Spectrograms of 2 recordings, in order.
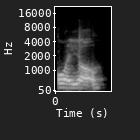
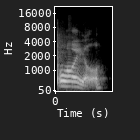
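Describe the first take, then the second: First: OIL as oy-UL, second syllable stressed; deliberately misstress oil on the UL; oil drawn out as oy-UL; wrong-way stress. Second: OIL as OY-ul, long strong OY; Oil with OY stressed, ul weak; correct first-syllable stress. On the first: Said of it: "So it's not oil". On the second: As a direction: lean on the first beat of Oil. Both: Shown as a demonstration.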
